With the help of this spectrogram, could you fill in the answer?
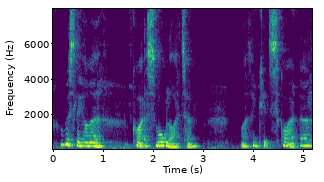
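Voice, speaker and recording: Soft-spoken, with a British accent, at a fairly slow pace. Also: woman. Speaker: pottery YouTuber. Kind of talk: casual show-and-tell video. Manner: halting. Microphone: no microphone, camera audio.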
